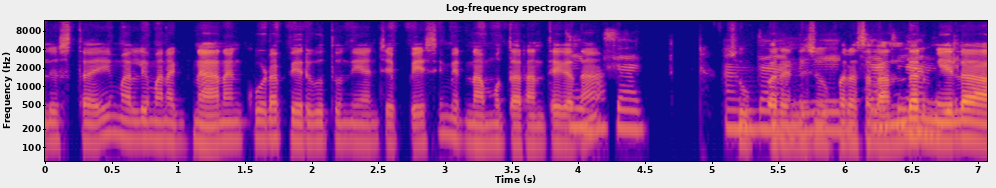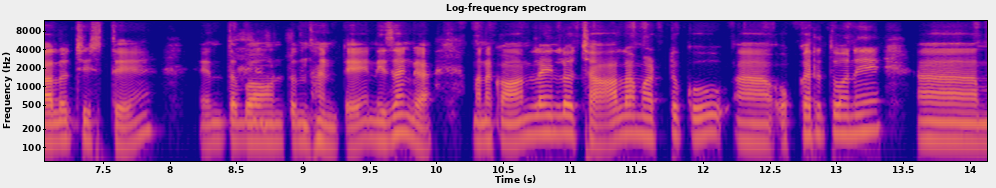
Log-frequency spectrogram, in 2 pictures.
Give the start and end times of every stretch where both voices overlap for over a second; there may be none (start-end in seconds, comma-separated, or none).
5.2-6.8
